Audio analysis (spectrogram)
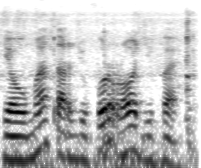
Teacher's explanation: karena huruf alif lam bertemu huruf samsiyah ro, dibaca idgham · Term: alif lam samsiyah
